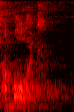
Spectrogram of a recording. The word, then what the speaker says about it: Amalek: another Nation appears it's a nation called amalek and you should pronounce it amoloch amalek fights against the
